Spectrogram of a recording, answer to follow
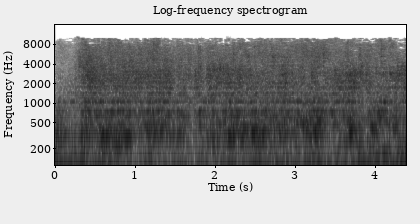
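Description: Toilet flushing: a long, steady rush of water with gurgling, played as a radio sound effect to dump a caller off the air.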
